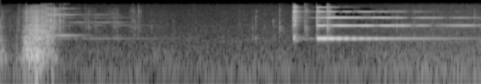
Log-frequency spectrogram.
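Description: Twin brass gongs of an old telephone bell ringer. A handling clatter with a faint ring comes near the start. A little before four seconds in there are a few quick strikes, then a clear bell tone that lingers and slowly fades.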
